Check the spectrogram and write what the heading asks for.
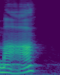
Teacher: The four tones are first tone high and level second tone rising third tone falling rising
